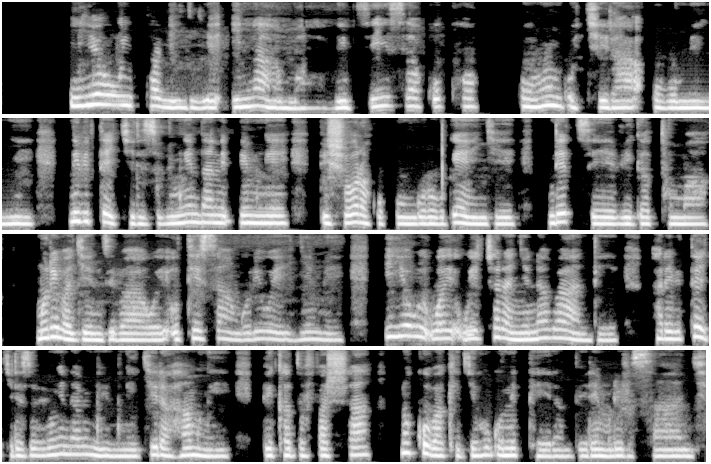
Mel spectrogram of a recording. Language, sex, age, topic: Kinyarwanda, female, 36-49, government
